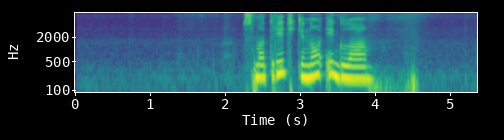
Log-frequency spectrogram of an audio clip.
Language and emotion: Russian, neutral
